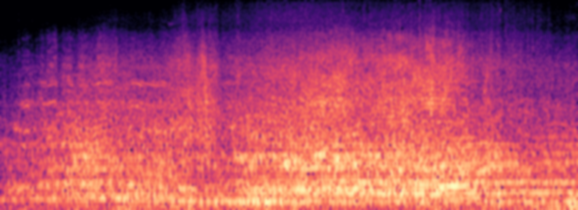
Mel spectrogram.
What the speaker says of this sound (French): Nous sommes à bord de la Twingo de Marceau Launay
